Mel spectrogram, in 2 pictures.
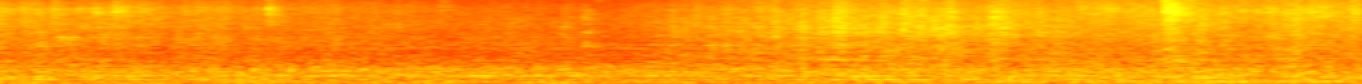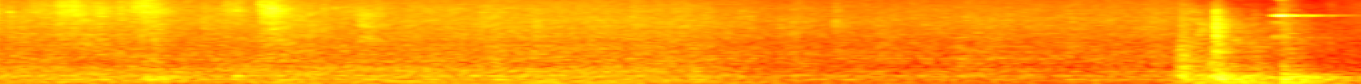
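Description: Hydraulic elevator car travelling down the shaft with a steady hum and rumble. A few loud clunks come near the end as it reaches the bottom landing.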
